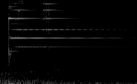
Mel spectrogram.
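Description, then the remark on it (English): A smiley bicycle bell that came with an ice cream green bike rings twice in quick succession, two bright metallic dings whose high, clear tone lingers and fades slowly, with no one talking. “My bicycle bell came with my bike, which is an ice cream green.”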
